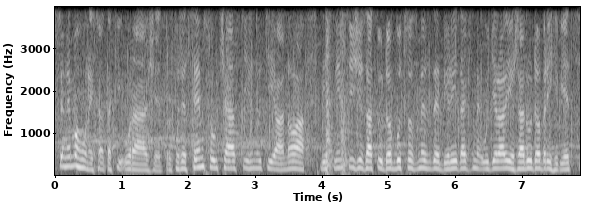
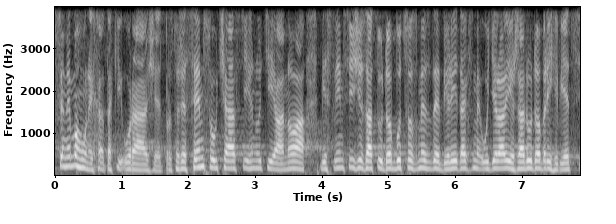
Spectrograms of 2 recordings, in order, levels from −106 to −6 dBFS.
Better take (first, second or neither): second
